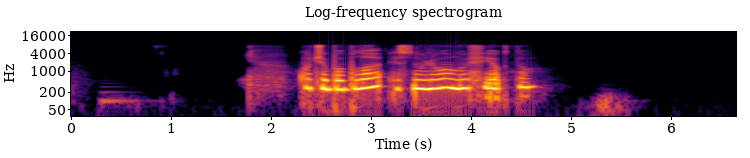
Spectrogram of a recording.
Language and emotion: Russian, sad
